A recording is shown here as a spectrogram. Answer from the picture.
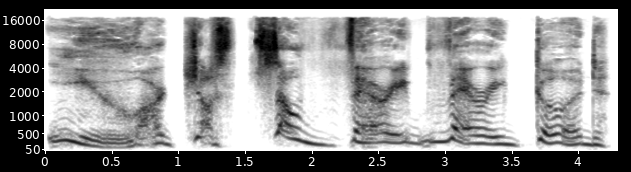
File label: Female Night Elf Well Played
